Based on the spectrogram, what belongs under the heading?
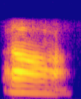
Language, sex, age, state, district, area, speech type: Assamese, female, 30-45, Assam, Sivasagar, rural, conversation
